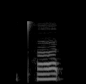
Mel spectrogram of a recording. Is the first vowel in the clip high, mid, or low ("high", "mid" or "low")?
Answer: low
